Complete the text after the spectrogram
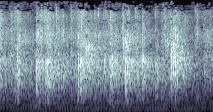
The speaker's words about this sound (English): I thought y'all would clap a little bit better for that. I think that's amazing.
